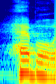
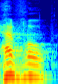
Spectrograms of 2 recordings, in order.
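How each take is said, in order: First: The middle consonant is a clear B sound. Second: The middle consonant is almost a V sound.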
